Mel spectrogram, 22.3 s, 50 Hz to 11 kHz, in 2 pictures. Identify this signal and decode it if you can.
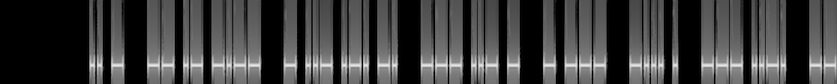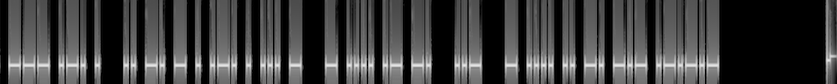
Morse code, heard as a keyed tone, about 25 wpm, 700 Hz. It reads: IT MAY TURN OUT TO BE OF MORE INTEREST THAN U THINK.
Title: Sentences from Top 400 Words and Abbreviations 25wpm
